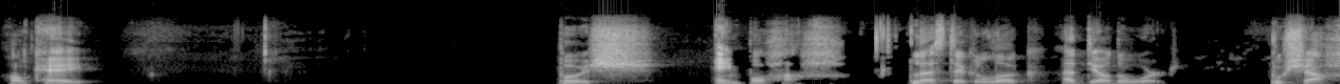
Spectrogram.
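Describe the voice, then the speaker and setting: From Brasilia, a Brazilian man with a Brazilian Portuguese accent teaches Portuguese in a live online session, his medium-pitched voice sing-song and unhurried. He keeps up a chatty, apologetic patter and repeats words for the learners.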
